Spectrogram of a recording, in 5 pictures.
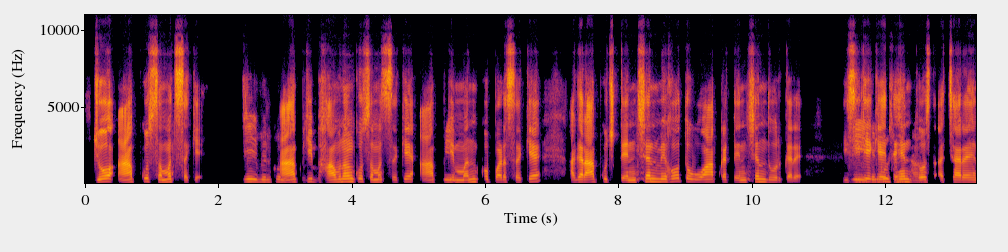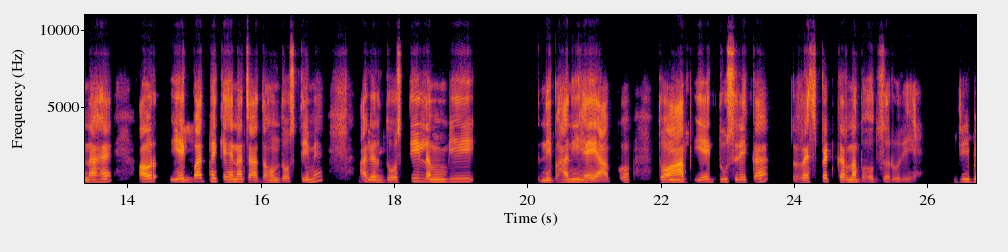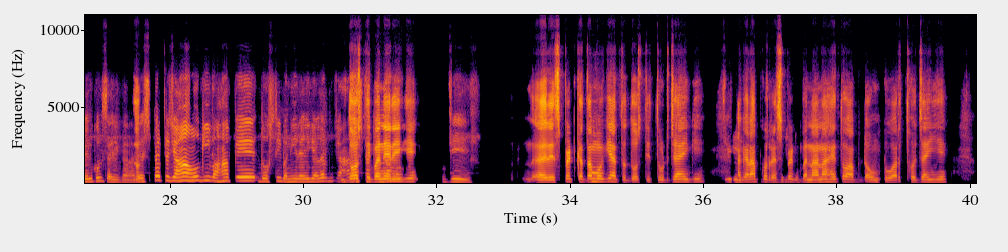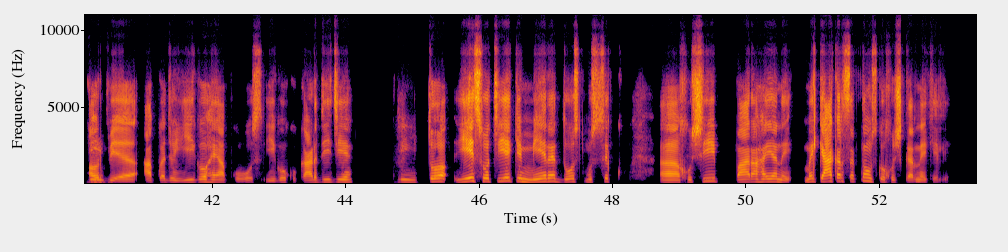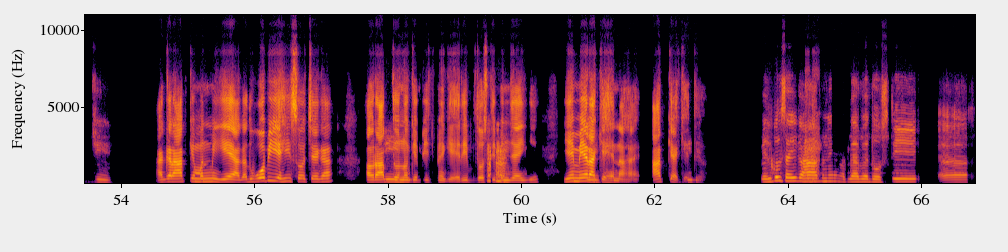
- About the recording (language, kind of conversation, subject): Hindi, unstructured, दोस्तों के साथ बिताया गया आपका सबसे खास दिन कौन सा था?
- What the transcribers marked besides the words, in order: in English: "टेंशन"; in English: "टेंशन"; other background noise; tapping; in English: "रिस्पेक्ट"; in English: "रिस्पेक्ट"; in English: "रिस्पेक्ट"; in English: "रिस्पेक्ट"; in English: "रिस्पेक्ट"; in English: "डाउन टू अर्थ"; in English: "ईगो"; in English: "ईगो"; throat clearing; throat clearing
